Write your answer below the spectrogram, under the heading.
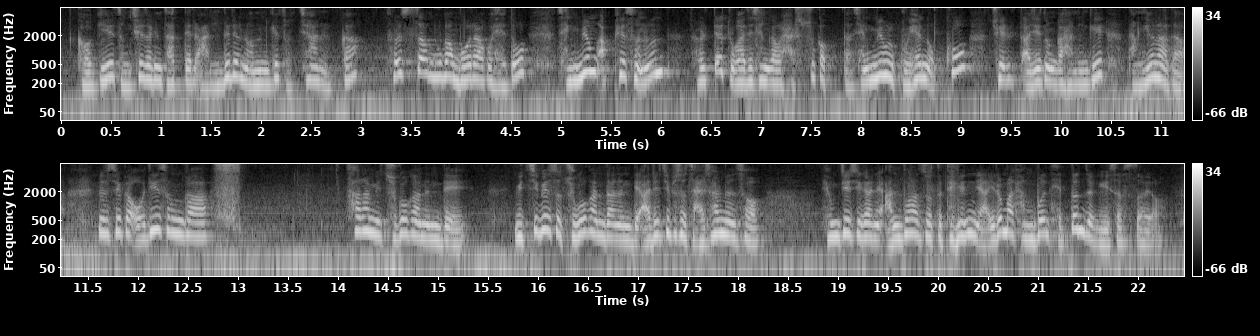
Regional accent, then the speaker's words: North Korea; moved away as an adult; now in South Korea; 저는 북한에서 온한사의

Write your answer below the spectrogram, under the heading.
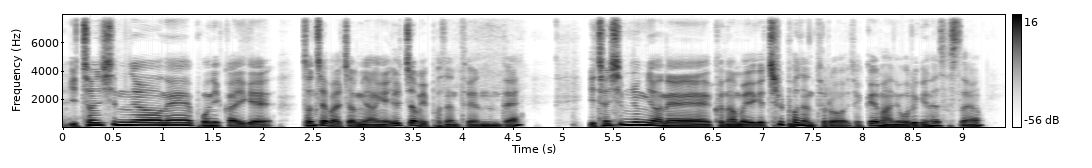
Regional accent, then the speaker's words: Busan, South Korea; 제가 이제 그 고향이 부산인데

